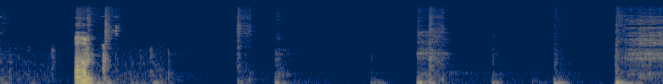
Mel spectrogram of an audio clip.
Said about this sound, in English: I'm just typing in a quick note in here.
